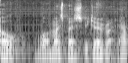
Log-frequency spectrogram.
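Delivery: ordinary delivery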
